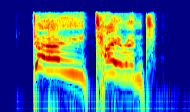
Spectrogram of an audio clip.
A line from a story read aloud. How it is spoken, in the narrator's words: screamed the mad minstrel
